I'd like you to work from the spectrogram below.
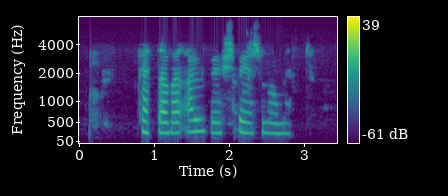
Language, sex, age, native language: Icelandic, female, 10, Icelandic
